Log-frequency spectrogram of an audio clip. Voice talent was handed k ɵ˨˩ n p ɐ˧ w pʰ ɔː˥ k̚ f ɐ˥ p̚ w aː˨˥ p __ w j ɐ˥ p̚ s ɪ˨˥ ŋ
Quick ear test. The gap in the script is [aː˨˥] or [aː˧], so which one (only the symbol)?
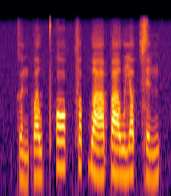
aː˧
